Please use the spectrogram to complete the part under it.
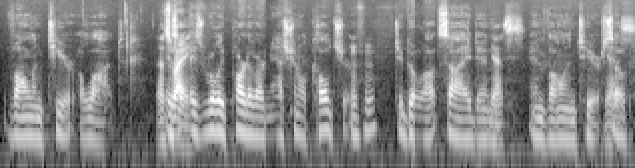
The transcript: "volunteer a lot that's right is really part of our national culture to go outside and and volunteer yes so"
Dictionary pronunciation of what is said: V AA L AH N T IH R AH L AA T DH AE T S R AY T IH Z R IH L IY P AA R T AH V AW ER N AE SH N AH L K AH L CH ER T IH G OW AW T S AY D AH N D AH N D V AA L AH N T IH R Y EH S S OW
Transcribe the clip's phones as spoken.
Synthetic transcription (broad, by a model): V AA L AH N T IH R AH L AA T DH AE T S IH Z IH Z R IH L IY P AA R T AH V AW ER N AE SH N L K AH L CH ER T IH G OW AW T S AY D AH N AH N V AA L AH N T IH R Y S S OW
